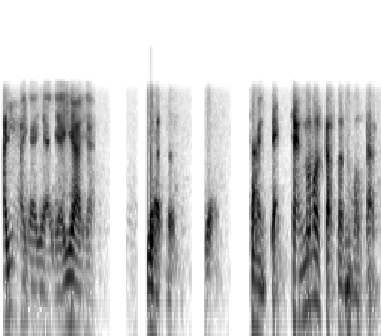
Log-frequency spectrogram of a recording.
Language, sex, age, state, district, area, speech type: Marathi, male, 30-45, Maharashtra, Wardha, urban, conversation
